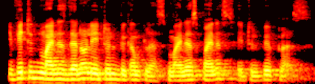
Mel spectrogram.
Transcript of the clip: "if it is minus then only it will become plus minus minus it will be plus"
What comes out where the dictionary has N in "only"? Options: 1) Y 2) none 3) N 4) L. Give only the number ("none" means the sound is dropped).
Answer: 2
